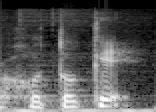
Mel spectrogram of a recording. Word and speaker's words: 仏: And this is Buddha, Futsu or Hotoke, which apparently also can mean France and is pronounced as Futsu.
